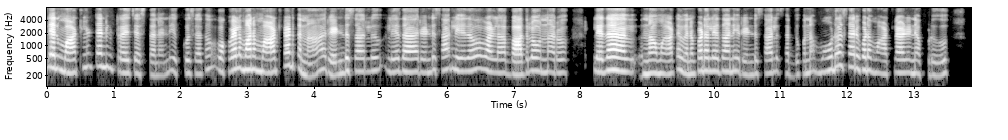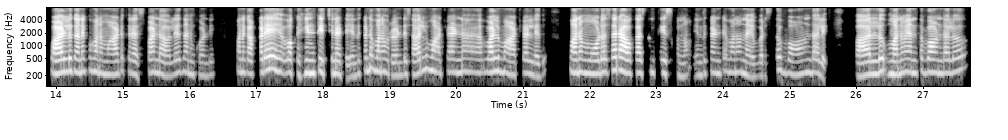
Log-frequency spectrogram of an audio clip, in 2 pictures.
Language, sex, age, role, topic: Telugu, female, 40-44, guest, పక్కింటి పొరుగువారితో బంధాన్ని ఎలా మెరుగుపరుచుకోవాలి?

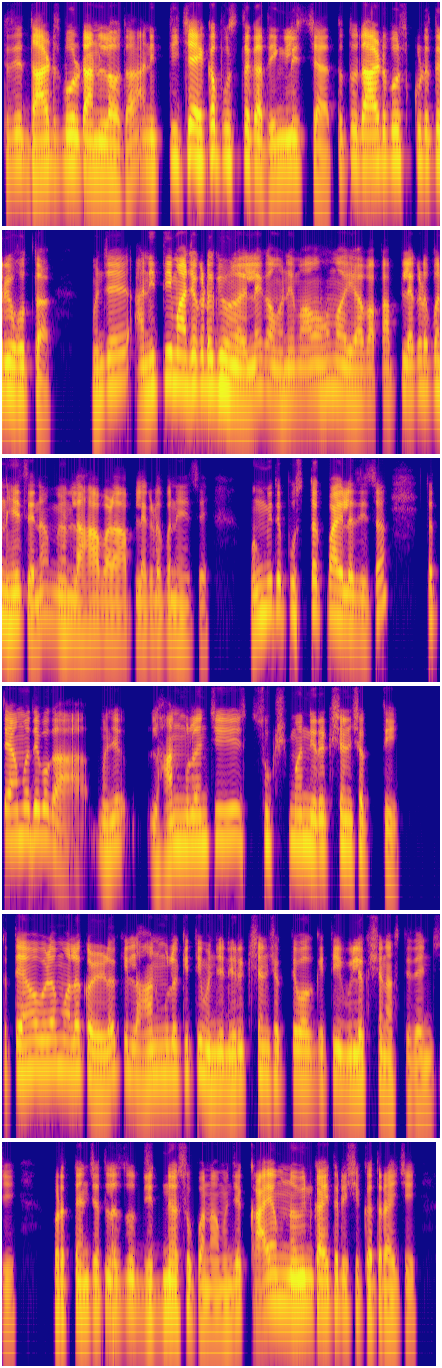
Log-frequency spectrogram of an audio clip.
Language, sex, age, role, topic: Marathi, male, 25-29, guest, तुमच्या मेंटरने तुम्हाला दिलेला सर्वोत्तम सल्ला कोणता होता?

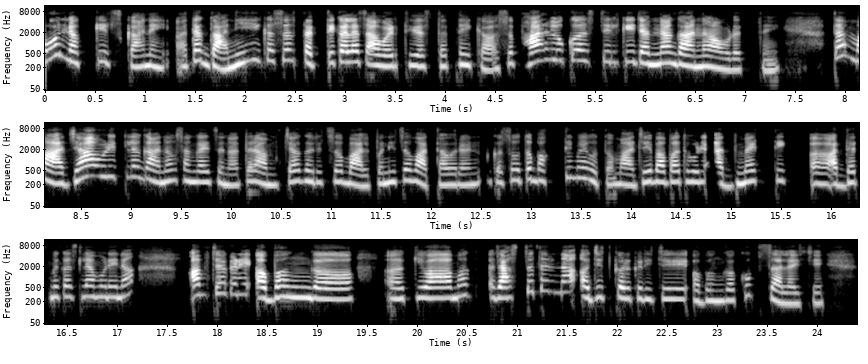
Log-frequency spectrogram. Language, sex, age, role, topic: Marathi, female, 35-39, guest, घरी ऐकलेल्या जुन्या गाण्यांशी तुमचं नातं कसं आहे?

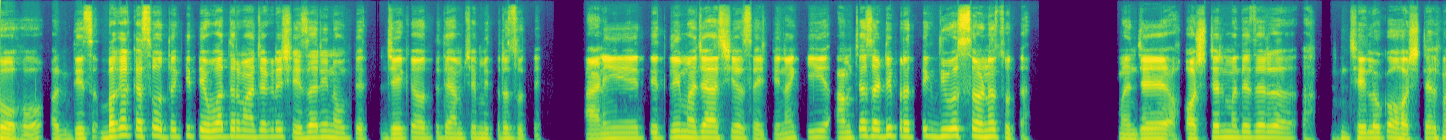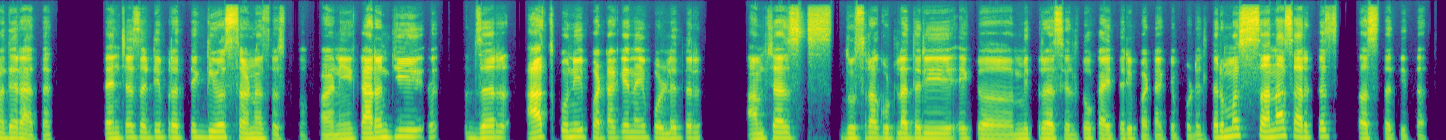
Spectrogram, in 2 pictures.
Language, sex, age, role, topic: Marathi, male, 30-34, guest, तुमच्या मते ‘घरासारखा’ वाटणारा समुदाय कसा असतो?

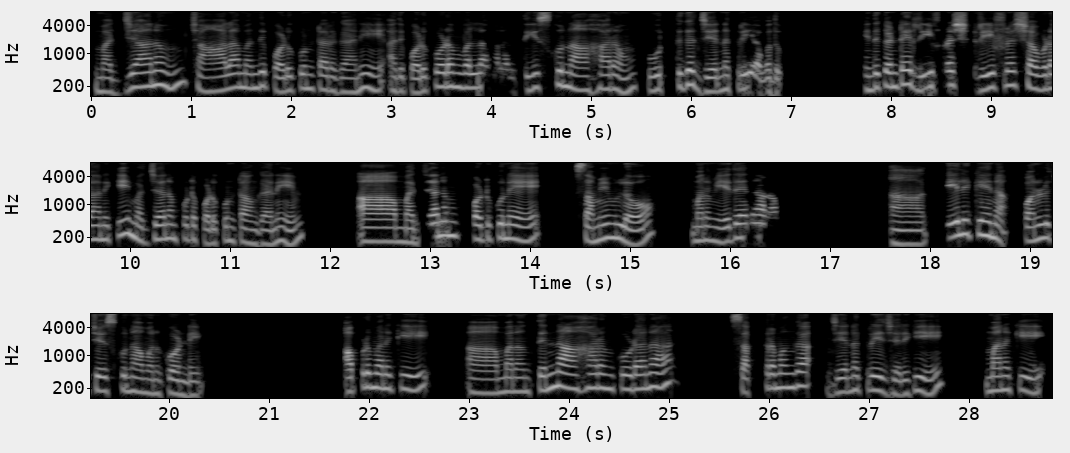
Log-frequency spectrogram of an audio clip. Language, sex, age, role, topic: Telugu, female, 40-44, guest, బిజీ రోజుల్లో మీ ఆరోగ్యాన్ని ఎలా నిలబెట్టుకుంటారు?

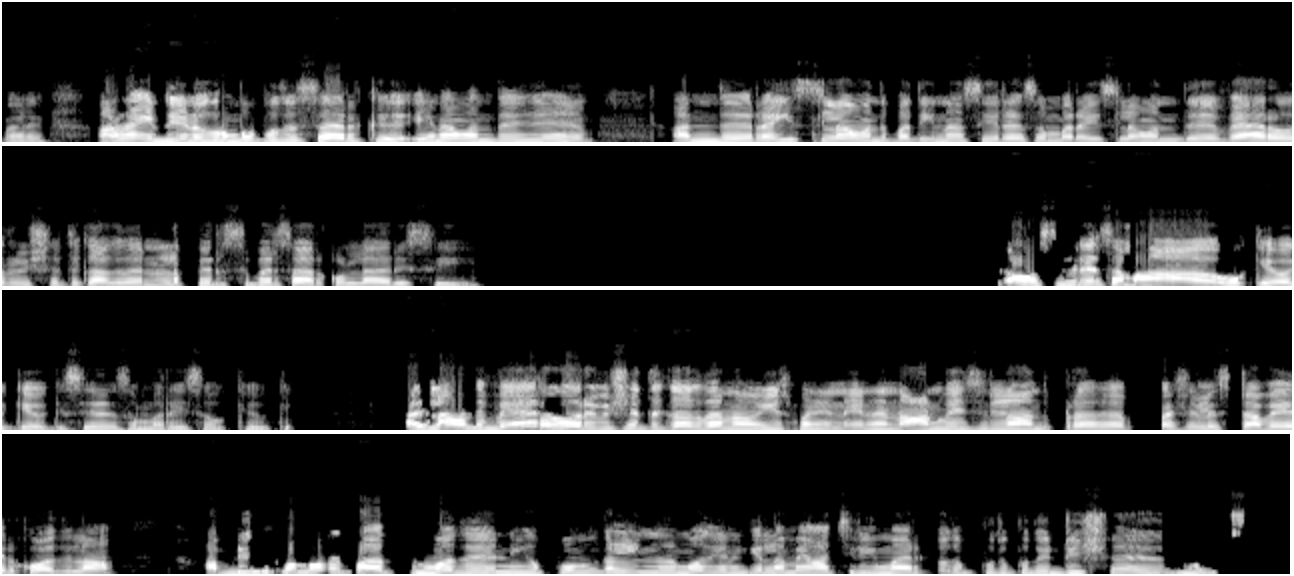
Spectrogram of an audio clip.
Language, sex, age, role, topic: Tamil, female, 20-24, host, கஷ்டமான நாளில் மனசுக்கு நிம்மதி கிடைக்க நீங்கள் என்ன சமைப்பீர்கள்?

